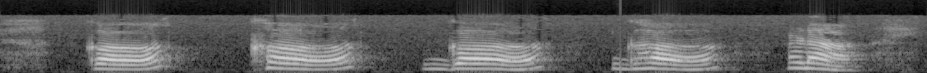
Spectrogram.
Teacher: इनका उच्चारण करते समय हमारी जीभ का पिछला भाग उठकर हमारे तालु के कठोर भाग को स्पर्श कर रहा है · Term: क वर्ग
